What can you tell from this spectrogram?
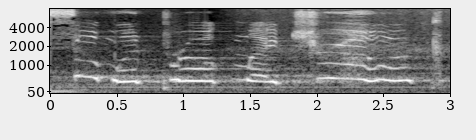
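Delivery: put-on high, drawn-out child's wail; crying little boy. Boy tells Mommy about his broken truck, wailing high. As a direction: whine it slowly through mock tears. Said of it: "Roger came inside crying. He was very sad".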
